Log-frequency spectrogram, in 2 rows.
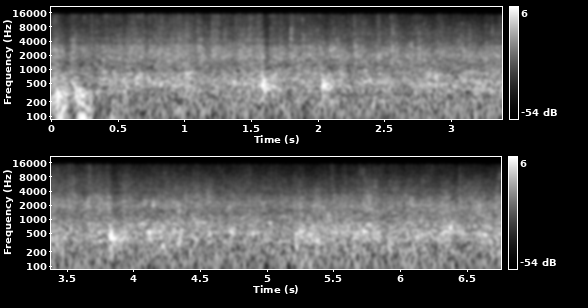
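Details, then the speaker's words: BSD-2000 deep regional radiofrequency hyperthermia system after cancer treatment ends: the operator pulls a valve that rapidly drains the water from the applicator bolus, a steady rushing, trickling sound of water draining quickly. "then the operator simply reaches down and pulls a valve that rapidly removes the water from the bolus"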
